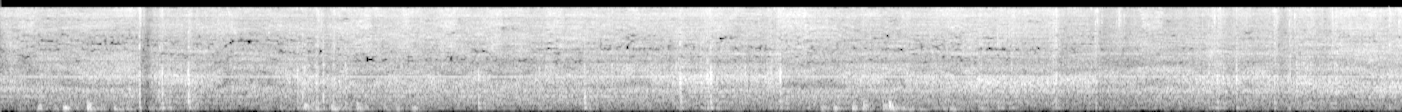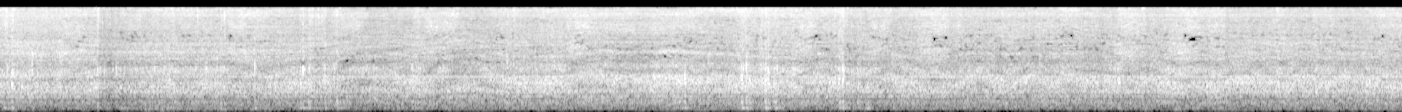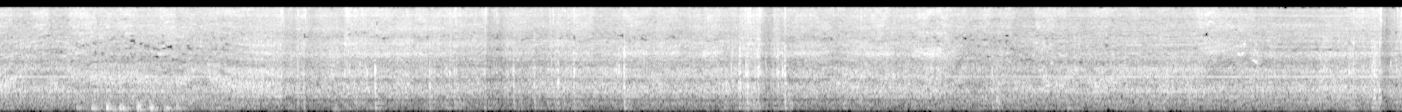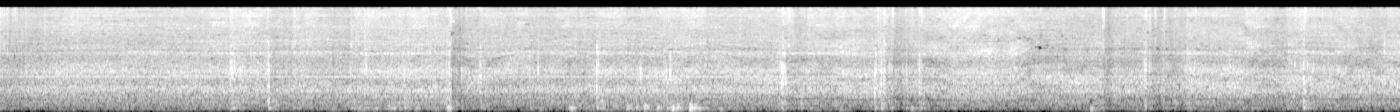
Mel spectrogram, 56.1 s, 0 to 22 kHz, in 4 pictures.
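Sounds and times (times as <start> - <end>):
vacuum cleaner running: 0.0 - 56.0.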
